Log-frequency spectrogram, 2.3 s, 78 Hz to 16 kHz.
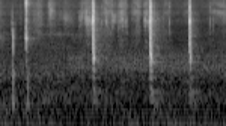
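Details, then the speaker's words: Mitsubishi electric forklift, 24 V battery left two to three years and drained to about 0 V; a few sharp dry clicks at uneven intervals with no motor whir when the levers are operated. Contactor clicking with flat battery. "oh oh yeah just stop just clicking behind it but there's"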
